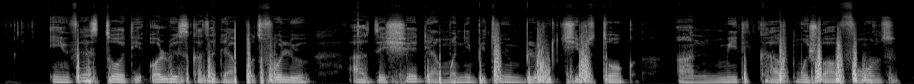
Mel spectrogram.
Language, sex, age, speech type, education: Nigerian Pidgin, male, 15-29, spontaneous, tertiary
